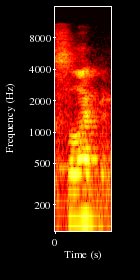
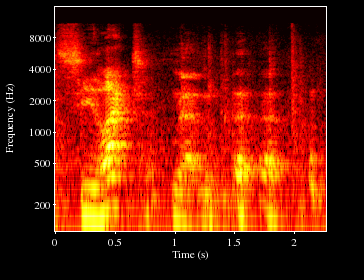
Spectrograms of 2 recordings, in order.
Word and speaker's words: selectmen: He always put the emphasis on the second syllable instead of selectmen. He said selectmen.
